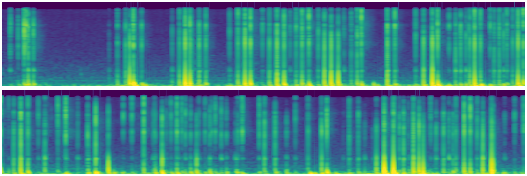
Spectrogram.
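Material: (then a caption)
Glass. Long nails tap and scratch the ridged sides of a medium, ribbed, beehive-shaped glass jar with a lid, full of honey. A rapid, uneven stream of dry clicks and scratchy rasps plays throughout, each tap short with no ring. The taps carry a low, dull body under brief bright edges.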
